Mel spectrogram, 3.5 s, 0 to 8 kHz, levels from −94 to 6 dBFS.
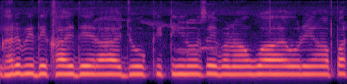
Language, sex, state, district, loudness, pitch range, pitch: Hindi, female, Bihar, Purnia, -23 LUFS, 250-255 Hz, 250 Hz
